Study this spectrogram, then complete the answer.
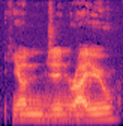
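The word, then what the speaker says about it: Hyun-jin Ryu: I mean, they probably have a Cy Young candidate in Hyunjin Ryu.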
